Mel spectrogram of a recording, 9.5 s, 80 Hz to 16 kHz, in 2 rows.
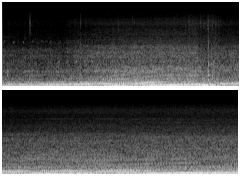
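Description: Citroën C-Elysée 1.6 HDi diesel, tuned to about 140 hp with a cutout exhaust, accelerates in-car with a loud, steady engine drone whose pitch climbs, dips at a gear change around the midpoint, then rises again.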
